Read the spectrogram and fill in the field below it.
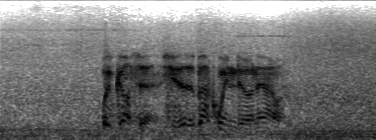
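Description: A voice answers through a crackly two-way radio.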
